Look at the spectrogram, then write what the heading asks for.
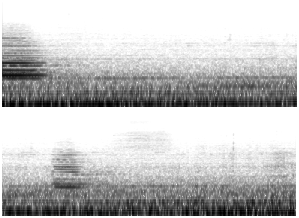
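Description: Freight train locomotive horn sounding a chord that cuts off about half a second in, then a steady low rumble of the train rolling past, with one short horn toot about five seconds in.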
